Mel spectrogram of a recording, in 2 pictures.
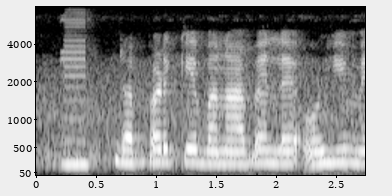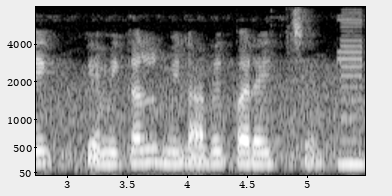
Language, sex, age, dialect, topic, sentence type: Maithili, female, 18-24, Bajjika, agriculture, statement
